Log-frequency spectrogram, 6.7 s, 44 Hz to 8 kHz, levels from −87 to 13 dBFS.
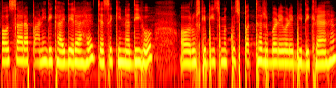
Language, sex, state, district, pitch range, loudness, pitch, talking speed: Hindi, female, Bihar, Sitamarhi, 195-215 Hz, -13 LUFS, 205 Hz, 205 wpm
